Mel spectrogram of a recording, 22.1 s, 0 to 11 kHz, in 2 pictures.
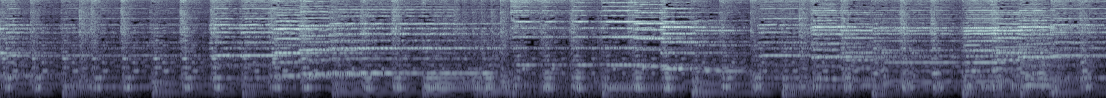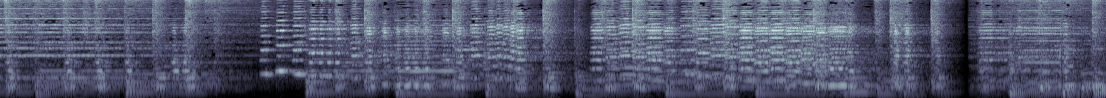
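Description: Yamaha PSR-S775 arranger keyboard played with an accordion voice: a French musette melody over a regular, bouncing bass accompaniment. The music breaks off briefly about two-thirds of the way through, then dips again shortly before the end.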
